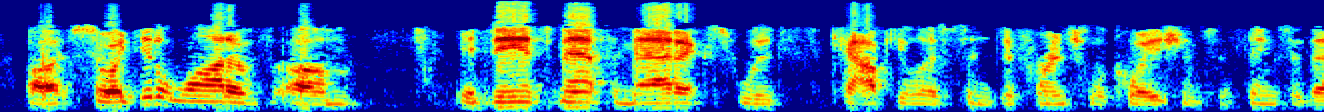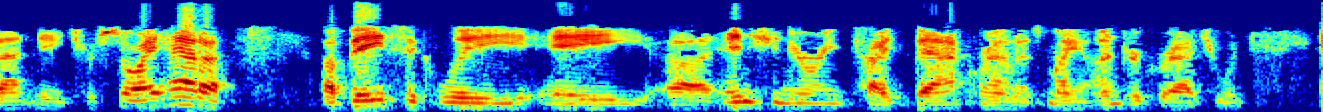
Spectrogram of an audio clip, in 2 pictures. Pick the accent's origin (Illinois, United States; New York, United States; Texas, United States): New York, United States; New York City; New York City in the Bronx. I was born in the mid-1950s, a few miles from Yankee Stadium.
